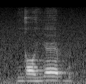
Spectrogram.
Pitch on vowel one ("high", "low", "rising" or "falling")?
low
